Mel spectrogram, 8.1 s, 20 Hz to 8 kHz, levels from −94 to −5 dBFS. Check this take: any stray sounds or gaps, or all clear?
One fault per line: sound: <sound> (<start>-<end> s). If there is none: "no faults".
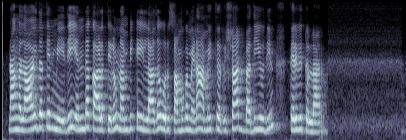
no faults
